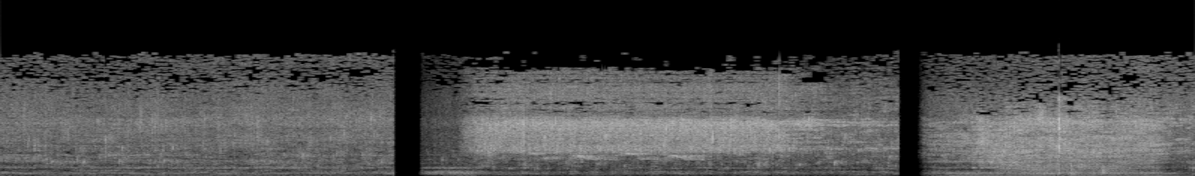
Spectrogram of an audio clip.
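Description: Karela gosht curry sizzling and bubbling in oil in a pot as it is fried down (bhuna), in three stretches with two brief breaks; in the last stretch a ladle stirs through it. The sizzle is that of the masala frying until the ghee separates.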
